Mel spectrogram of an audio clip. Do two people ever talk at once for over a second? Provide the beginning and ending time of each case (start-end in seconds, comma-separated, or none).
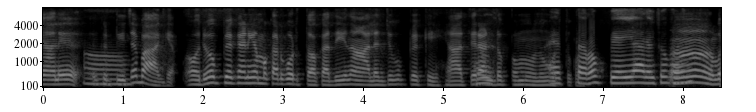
none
